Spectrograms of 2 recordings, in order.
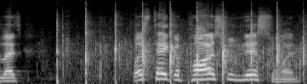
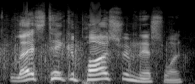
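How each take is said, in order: First: Loud, high announcer voice; big announcer call. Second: Loud, high announcer voice again in earnest; big announcer call. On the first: Host loudly pausing the clip for the audience, announcer voice. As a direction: boom it out like a show host. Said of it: "dramatic pause announcement". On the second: Host repeating the pause call to viewers, loud announcer voice. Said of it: "repeated announcement". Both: Acted.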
